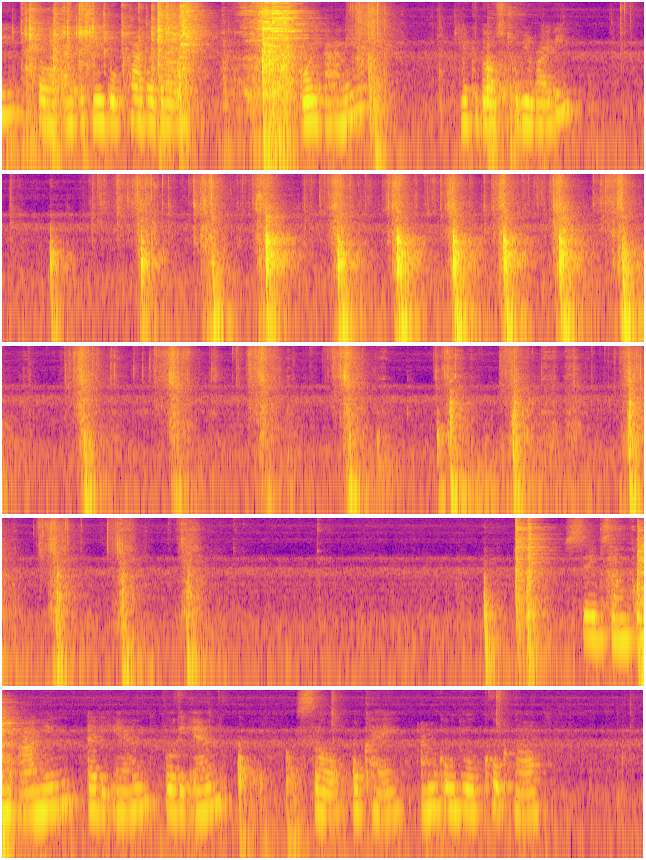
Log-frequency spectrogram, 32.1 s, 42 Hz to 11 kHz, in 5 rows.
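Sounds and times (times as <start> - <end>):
knife chopping green onions: 3.5 - 3.9, 7.7 - 12.9, 13.5 - 21.4.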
